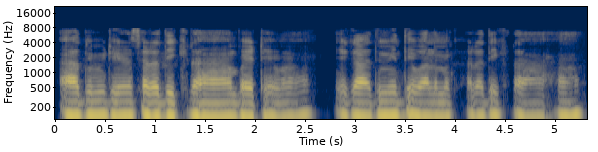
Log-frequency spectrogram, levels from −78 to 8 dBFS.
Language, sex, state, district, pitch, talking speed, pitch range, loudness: Hindi, male, Bihar, Patna, 130 Hz, 190 wpm, 125-135 Hz, -18 LUFS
